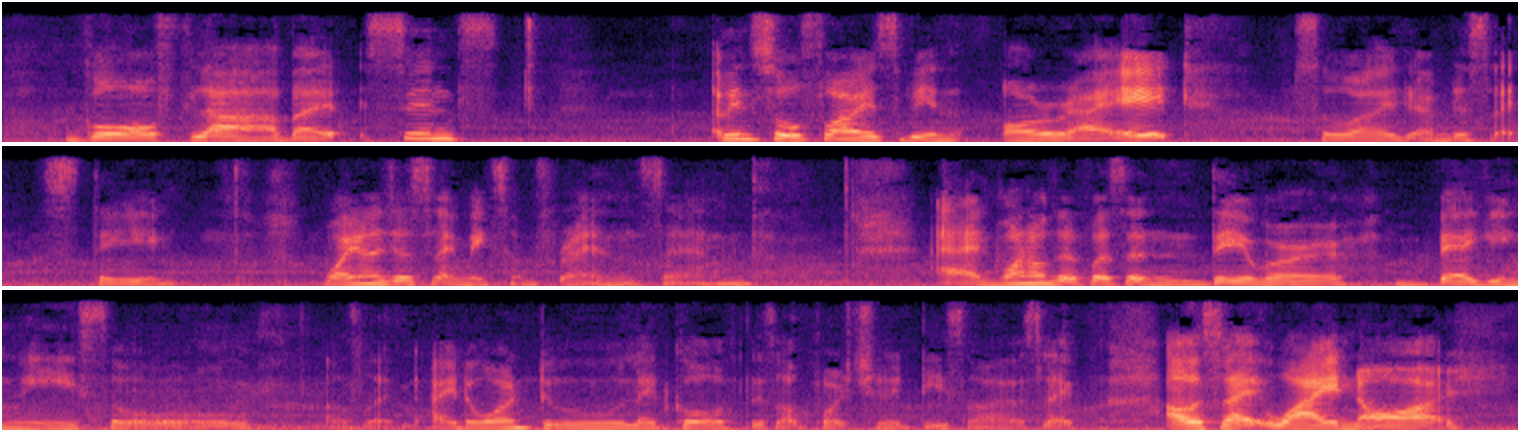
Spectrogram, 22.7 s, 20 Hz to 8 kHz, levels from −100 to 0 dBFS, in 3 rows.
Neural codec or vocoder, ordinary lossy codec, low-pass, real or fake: codec, 16 kHz, 2 kbps, FunCodec, trained on LibriTTS, 25 frames a second; MP3, 48 kbps; 7.2 kHz; fake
